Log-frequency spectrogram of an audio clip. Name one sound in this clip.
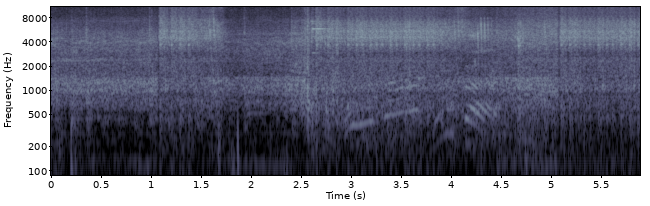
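Game weapon shots fire in quick bursts.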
